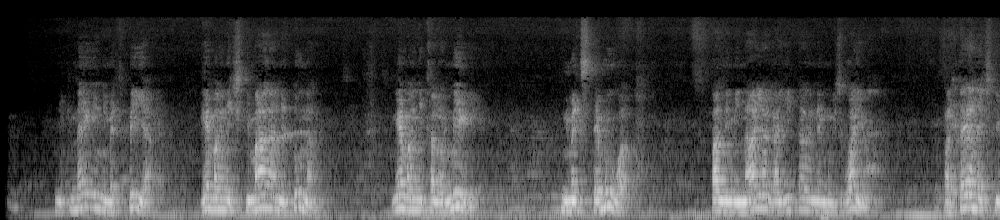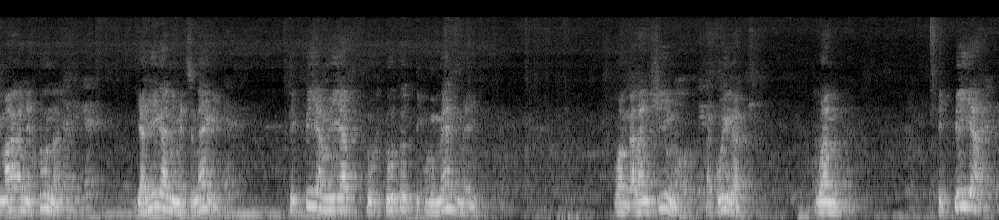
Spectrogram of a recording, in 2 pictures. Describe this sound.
Speech > Solo speech
Poeta recitando en Nahuat El Salvador
Vocal sound of a Nahuat poet reciting both in nahuat and Spanish. Recorded in the culture house of Santo Domingo de Guzman / Witzapan, El Salvador.
Voice, domingo, central, de, santo, america, recording, el, field, nahuat, indigenous, guzman, salvador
